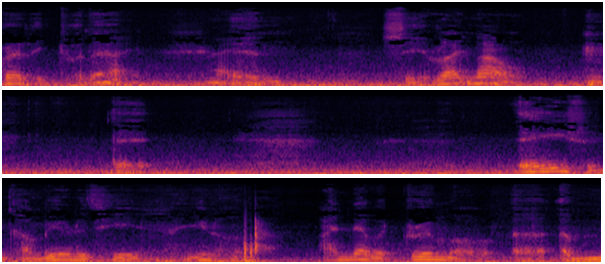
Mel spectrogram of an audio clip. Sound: coughs

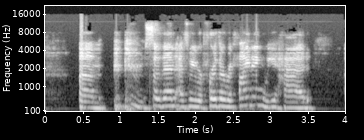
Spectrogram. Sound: clears throat

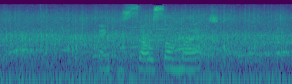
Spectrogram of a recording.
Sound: applause

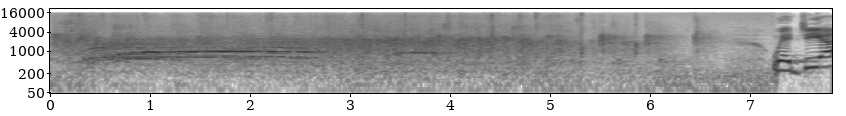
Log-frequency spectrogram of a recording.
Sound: cheering and applause

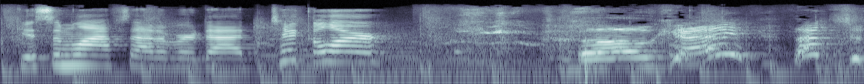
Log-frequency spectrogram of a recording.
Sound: laughing

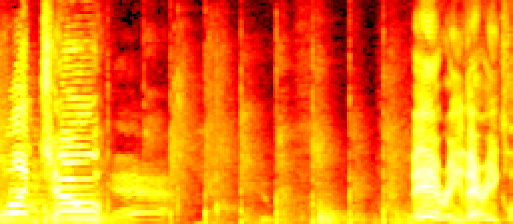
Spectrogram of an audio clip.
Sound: breathing heavily

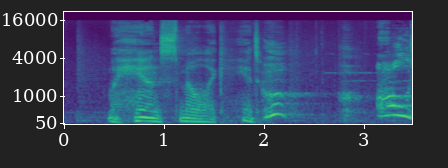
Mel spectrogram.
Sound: gasp

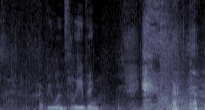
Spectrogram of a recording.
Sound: laughs

